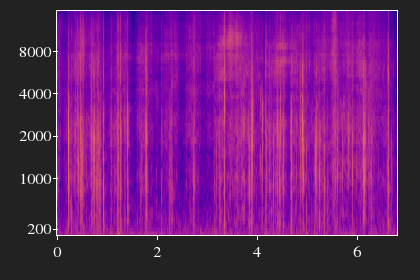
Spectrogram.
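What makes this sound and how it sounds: A small, flat, printed plastic-foil sachet of instant snow powder, sealed and apparently filled with dry powder, is held upright in both hands and crinkled and rubbed with fingertips and long nails close to the microphone. The result is a quiet, steady stream of bright, dry crinkling, with many sharp crackles and rustling scrapes that stop instantly and have almost no low end.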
